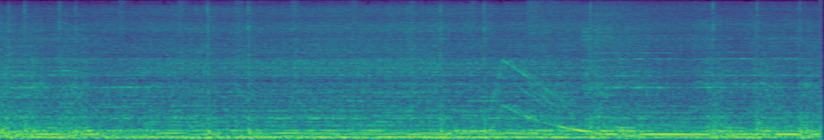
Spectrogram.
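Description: A heavy rock band playing loud and live: distorted guitars, bass and drums. About five seconds in, one sliding note falls steeply in pitch.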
